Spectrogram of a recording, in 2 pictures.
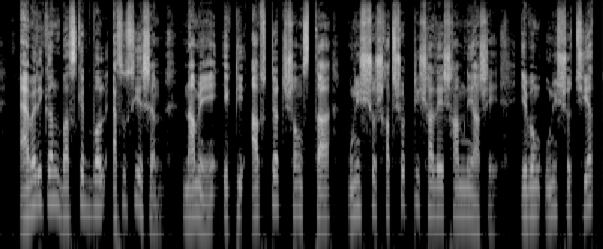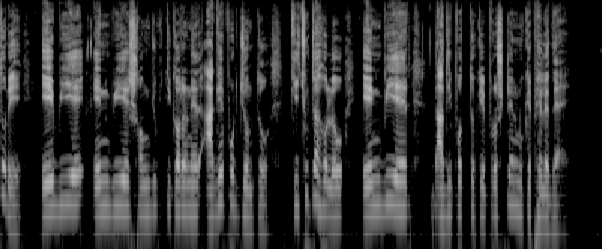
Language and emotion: Bengali, neutral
